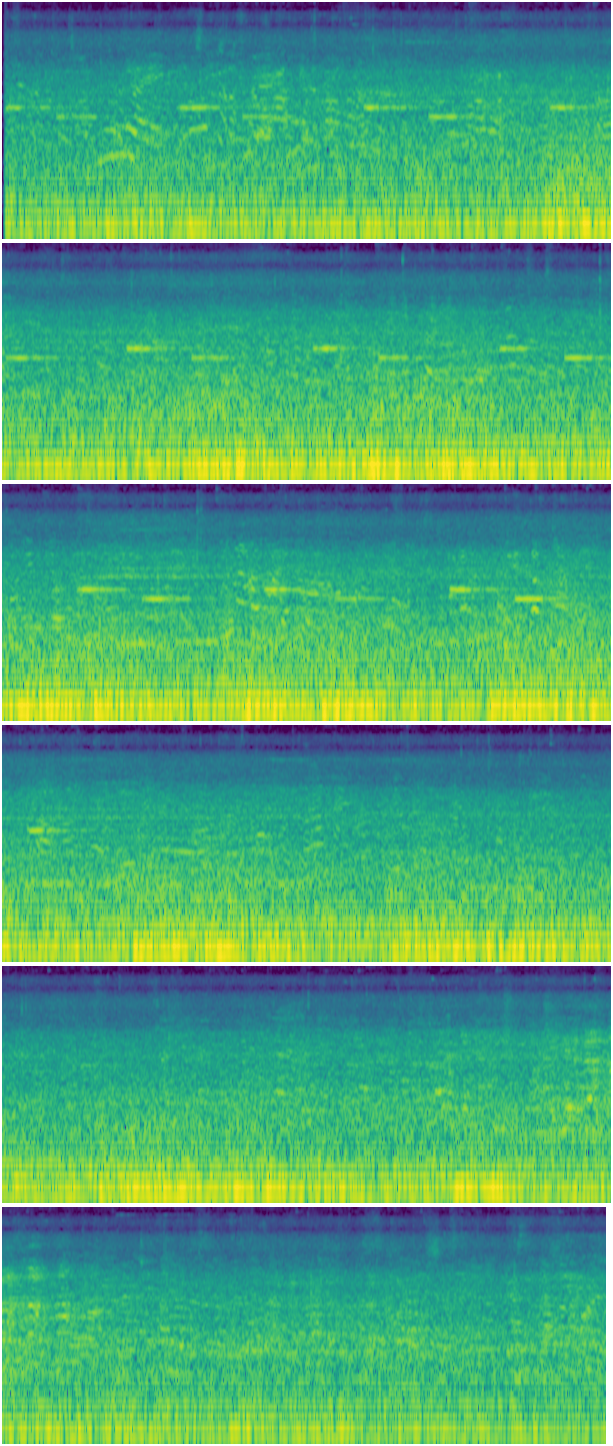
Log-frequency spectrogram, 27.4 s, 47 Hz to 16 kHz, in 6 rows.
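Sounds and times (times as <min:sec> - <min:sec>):
crowd at a large busy pedestrian crossing: 0:00.0 - 0:27.3
laughter: 0:21.7 - 0:25.9.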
